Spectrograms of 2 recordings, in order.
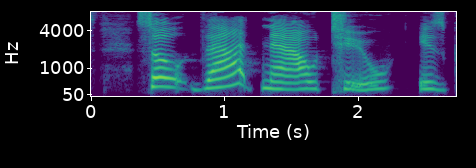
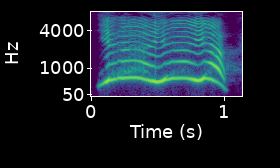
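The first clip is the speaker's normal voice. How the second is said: high, loud sing-song yeah; hammed-up chant; mock protester cheer; 6 dB louder, slower than usual. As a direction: mimic dancing protesters cheering. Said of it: "dancing and".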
